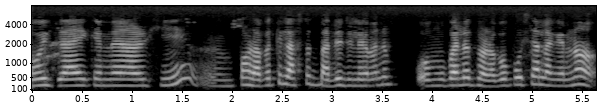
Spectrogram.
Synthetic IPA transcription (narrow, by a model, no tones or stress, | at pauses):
ɦojzajkɛnɛaɹxipɔɹapatilastɔt̚badidilɛmanɛ | mobajlɔt̚dʱɔɹabɔpojsalaɡɛnɔ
